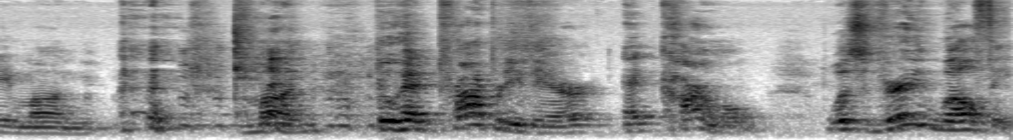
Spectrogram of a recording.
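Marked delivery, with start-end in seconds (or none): 0.0-1.6 playful put-on Jamaican accent. Reading from 1 Samuel 25, the speaker voices a name in a Jamaican accent. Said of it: "if you think of it like a Jamaican accent".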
